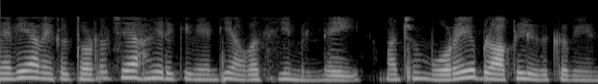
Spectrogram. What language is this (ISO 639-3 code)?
tam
